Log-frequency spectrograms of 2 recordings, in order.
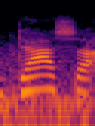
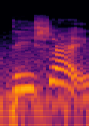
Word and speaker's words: D'Shay: My but I always say Dasha. I don't know. I'm one of them type of people. How I see it is how I pronounce it. And child, no, that is not her company. It's D'Shay.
